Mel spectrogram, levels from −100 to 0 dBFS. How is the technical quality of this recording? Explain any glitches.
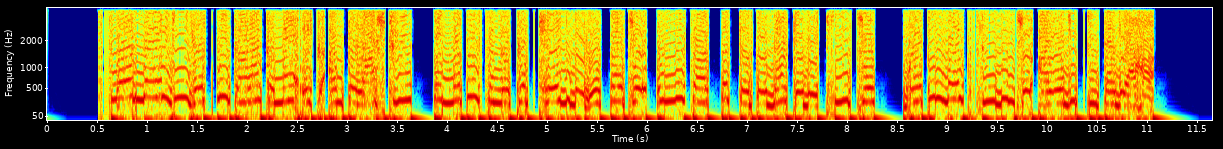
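Poor: the speech comes with loud, harsh distortion from start to finish.

Linear audio read as companded, throughout: plain 8-bit samples are being expanded as mu-law codes, so values near zero can jump to near full scale, producing constant harsh, clipped-sounding distortion.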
